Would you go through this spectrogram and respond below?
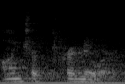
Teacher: It's a very light, quiet R.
